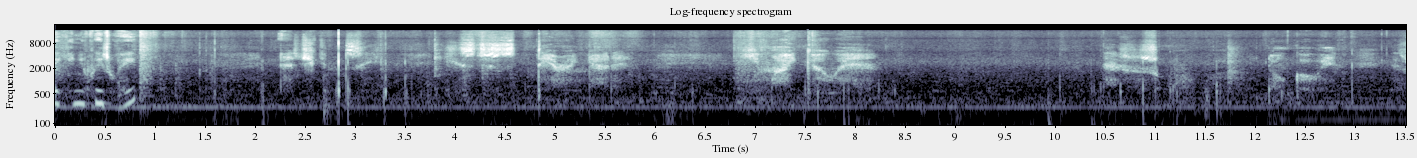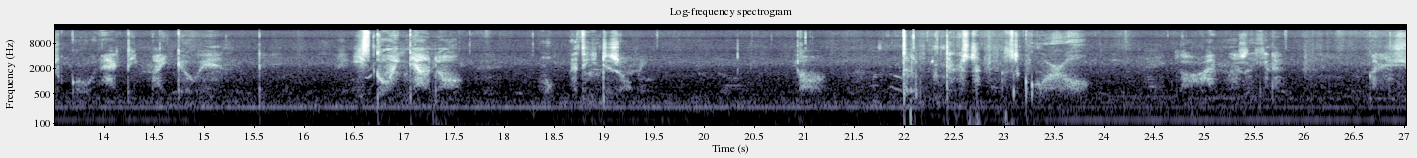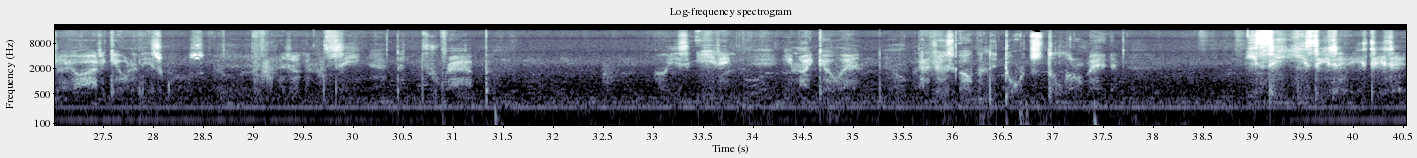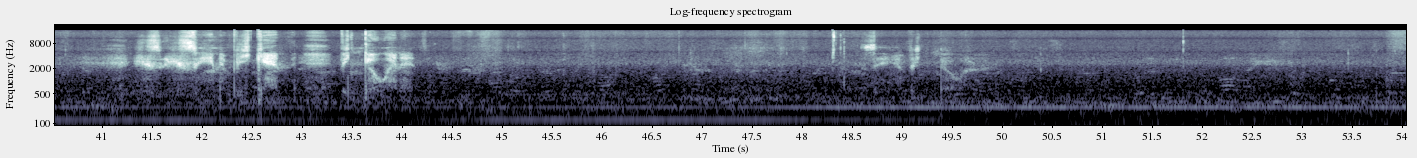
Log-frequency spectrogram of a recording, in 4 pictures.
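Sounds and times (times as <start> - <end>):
boy whispering: 0.0 - 1.0, 2.0 - 8.4, 10.3 - 11.4, 12.1 - 19.6, 20.9 - 31.5, 33.0 - 37.8, 38.8 - 44.3, 48.3 - 50.0
steady low hum: 0.0 - 54.0.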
